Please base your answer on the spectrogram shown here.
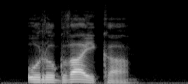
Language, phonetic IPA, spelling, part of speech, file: Polish, [ˌuruɡˈvajka], Urugwajka, noun, Pl-Urugwajka.ogg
